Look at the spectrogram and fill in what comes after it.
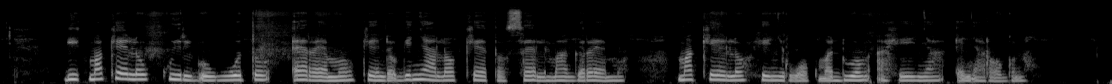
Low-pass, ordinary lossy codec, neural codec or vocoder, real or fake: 14.4 kHz; Opus, 64 kbps; vocoder, 44.1 kHz, 128 mel bands, Pupu-Vocoder; fake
